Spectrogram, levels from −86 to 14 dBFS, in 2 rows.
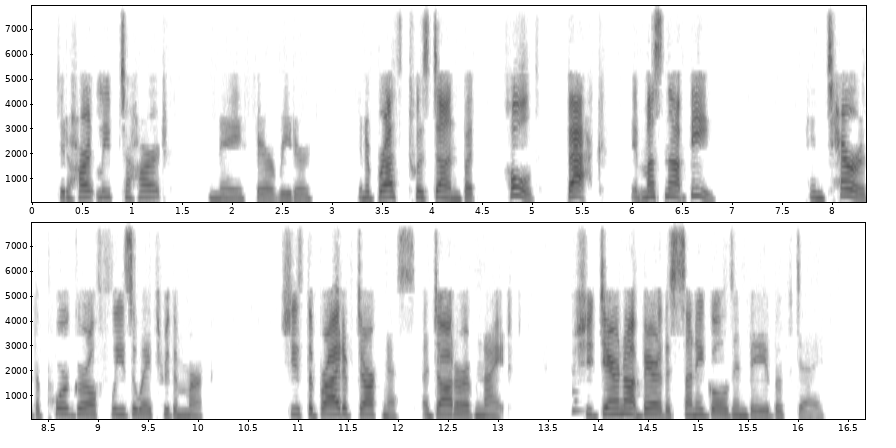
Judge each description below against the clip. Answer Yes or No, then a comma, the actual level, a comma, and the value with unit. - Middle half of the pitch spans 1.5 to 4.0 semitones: Yes, average, 3.4 semitones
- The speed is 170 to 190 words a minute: Yes, average, 175 wpm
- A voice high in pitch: Yes, high, 225 Hz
